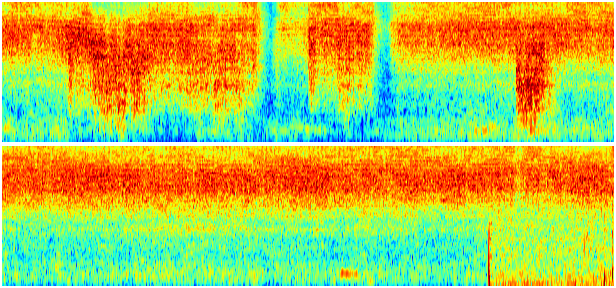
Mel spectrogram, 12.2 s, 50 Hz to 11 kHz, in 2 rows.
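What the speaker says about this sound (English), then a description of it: "I pick up my air gun and I'm cooling down the part with air" An air gun blasts a steady, loud hiss of compressed air over a hardened 2080 tool steel part to cool it, continuous for most of the span with a couple of brief dips before cutting off near the end.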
